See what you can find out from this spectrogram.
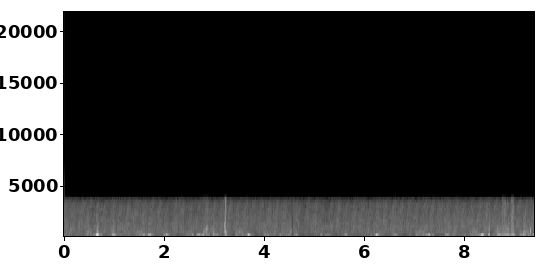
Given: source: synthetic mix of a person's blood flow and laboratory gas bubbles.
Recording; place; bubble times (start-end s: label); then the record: Doppler ultrasound of blood flow; precordium
2.76-3.02 s: bubbles
3.18-3.27 s: bubbles
8.46-8.52 s: bubbles
8.68-9.03 s: bubbles
9.10-9.23 s: bubbles
9.29-9.36 s: bubbles
From the record:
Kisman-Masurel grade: 221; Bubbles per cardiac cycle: several, 3 to 8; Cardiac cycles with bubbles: 10 to 50%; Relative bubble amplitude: barely perceptible (0.100 to 0.250); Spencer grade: 2 (many but less than half of the cardiac periods contain bubble signals, singularly or in groups); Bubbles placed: only in the low amplitude regions of the cardiac cycle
